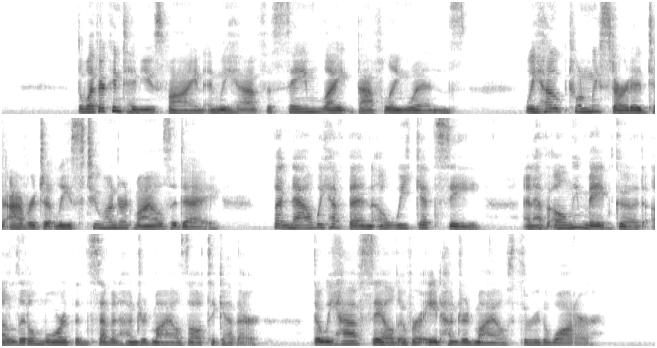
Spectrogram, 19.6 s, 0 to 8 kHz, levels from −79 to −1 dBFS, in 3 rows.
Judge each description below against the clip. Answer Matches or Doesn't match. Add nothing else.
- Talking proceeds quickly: Doesn't match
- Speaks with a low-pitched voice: Doesn't match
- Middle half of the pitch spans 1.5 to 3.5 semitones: Matches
